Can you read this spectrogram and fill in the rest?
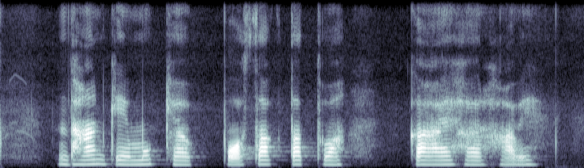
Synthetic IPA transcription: d̪ʱaːnkemʊkʰjə | pɔ̰ːsəkt̪ət̪wa | kaːehɐɾha̰we

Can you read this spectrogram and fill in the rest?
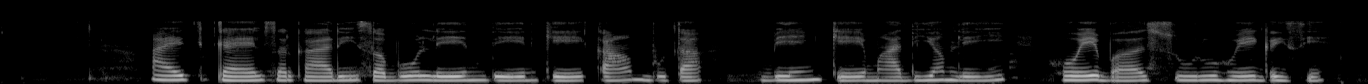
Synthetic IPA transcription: aːɪd͡ʒkɛɪlsəɾkaːɾisəboleːnd̪eːnkekaːmbut̪a | beŋɡkemaːd̪ɪjəmlei | hoebəsuɾuɦoeɡəiseː

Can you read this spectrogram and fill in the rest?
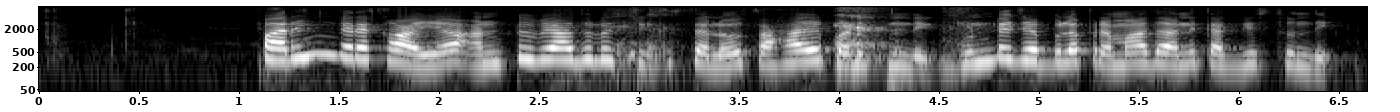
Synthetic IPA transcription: pɐɾiŋɡɐɾɐkaːjɐɐɳʈuʋjaːd̪ulɐt͡ʃikit̪ːɐlo̞ːsɐɦaːjɐpɐɽut̪und̪iɡuɳɖɐd͡ʒɐbːulɐpɾɐmaːd̪aːnːit̪ɐɡːist̪und̪i

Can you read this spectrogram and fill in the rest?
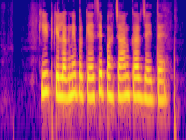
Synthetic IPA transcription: kiːʈkelɐɡnepɐɾkɛːsepɛɦt͡ʃaːnkɐɾd͡ʒajt̪ɛ

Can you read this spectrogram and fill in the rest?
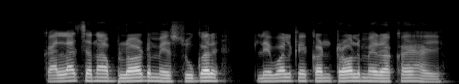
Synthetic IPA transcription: kalat͡ʃənabləɖmẽsuɡəɾ | leʋəlkekəɳʈɾolmeɾəkʰəɦəj

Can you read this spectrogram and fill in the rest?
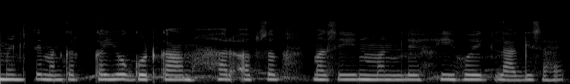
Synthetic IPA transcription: mɐ̃nsemɐnkəɾkɐjoɡoːʈkaːmhɐɾɐbsɐbmɐsiːnmɐnlehiɦoːelaːɡisaɦɛː

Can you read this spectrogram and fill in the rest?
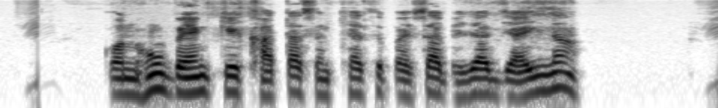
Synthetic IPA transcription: koːnɦũbɛ̃ːŋkːekʰaːt̪asə̃ŋkʰjasepɛːsabʱeːd͡ʒad͡ʒaːinaː

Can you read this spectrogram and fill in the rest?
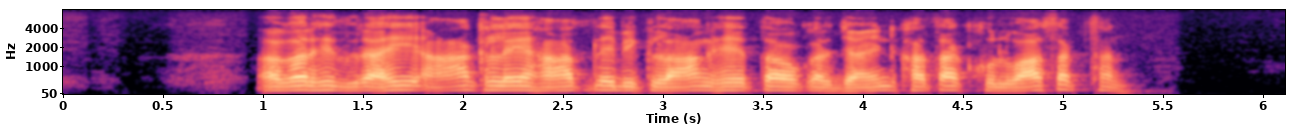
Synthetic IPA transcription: ə̰ɡəɾɦɪd̪ɡɾaːɦiãːkʰleɦãːt̪lebɪklãːŋɡɦeːt̪aoːkəɾd͡ʒaːɪnɖkʰat̪akʰʊlwaːsək̚t̪ʰən

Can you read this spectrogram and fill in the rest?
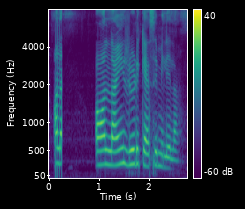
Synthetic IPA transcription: ɔːnlaːinɾɪɽkɛːseːmɪleːlaː

